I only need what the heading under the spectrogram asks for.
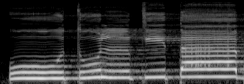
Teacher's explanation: ta ini hukumnya tetap mad tabi'i karena baris fathah panjang di atas huruf ta dan depannya tidak dimatikan. Maka huruf ta ini hanya boleh dibaca panjang 2 harokat.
